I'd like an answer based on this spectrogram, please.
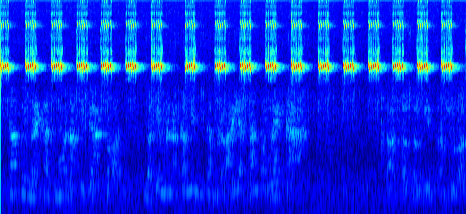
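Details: Shrill chirping of a field cricket known locally as jangkrik jeliteng or Javanese cricket, caught in a rice field; short ringing bursts come around three per second, with faint scattered background sounds.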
